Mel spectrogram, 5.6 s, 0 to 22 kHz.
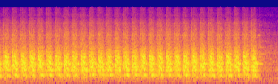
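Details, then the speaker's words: Bobcat T770 with a Doosan D34 diesel, hard to start, running rough with heavy black smoke: starter cranks about three even compression beats a second for five seconds, never fires; suspected low rail pressure, assumed from an injector. "so yeah so so no start so we're we're pretty sure that after the black smoke that we saw after it was running that we are fighting a low rail pressure issue"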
